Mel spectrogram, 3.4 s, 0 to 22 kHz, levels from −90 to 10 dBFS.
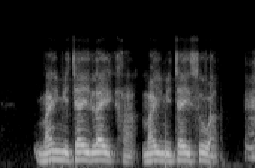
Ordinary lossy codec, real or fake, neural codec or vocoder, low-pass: Opus, 16 kbps; real; none; 7.2 kHz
